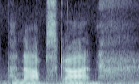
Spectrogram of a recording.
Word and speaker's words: Penobscot: And this is the, I believe it's pronounced Penobscot River, and it heads north up into Maine, going up this way.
